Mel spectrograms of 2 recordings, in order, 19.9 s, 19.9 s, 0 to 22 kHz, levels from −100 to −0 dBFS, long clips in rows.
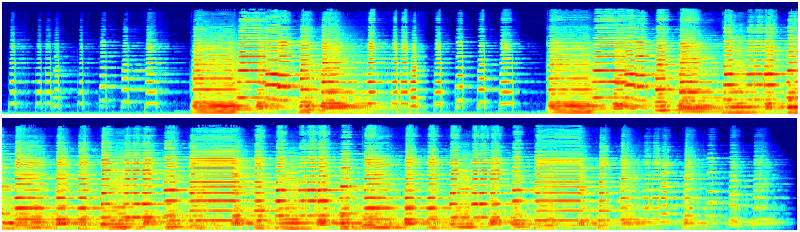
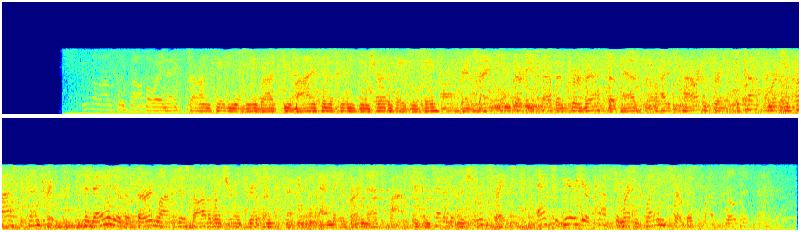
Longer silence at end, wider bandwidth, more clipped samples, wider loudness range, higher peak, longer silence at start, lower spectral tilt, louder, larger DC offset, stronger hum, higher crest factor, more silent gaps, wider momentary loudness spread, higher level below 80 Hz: first, 0.3 s vs 0.05 s; first, 17 kHz vs 4 kHz; neither; first, 6 LU vs 3 LU; first, 0 dBFS vs -4 dBFS; second, 0.1 s vs 0.85 s; second, -4 dB/octave vs -10.5 dB/octave; first, -13 LUFS vs -18 LUFS; about the same, 0.2% vs 0.3%; neither; about the same, 14 dB vs 16 dB; neither; first, 18 LU vs 8 LU; about the same, -34 dBFS vs -34 dBFS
